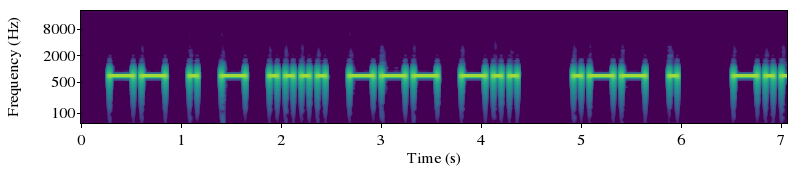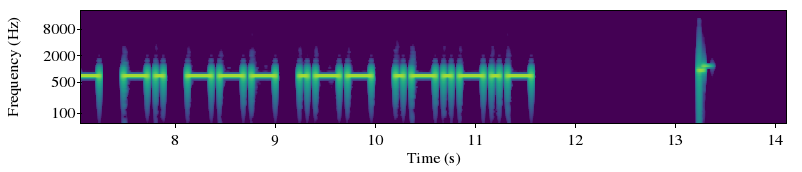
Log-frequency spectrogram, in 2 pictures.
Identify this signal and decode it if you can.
Morse code, heard as a keyed tone, about 15 wpm, 700 Hz. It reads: METHOD WE KNOW.
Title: Sentences from Top 1000 Words - Review Part 3 - 15wpm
